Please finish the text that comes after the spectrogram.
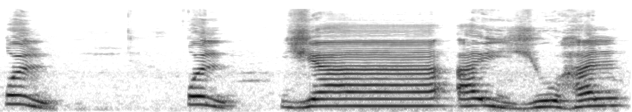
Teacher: قاف جو ہے اس کو ہم موٹا کر کے پڑھتے ہیں، حروف مستعلیہ میں سے ہے، اس کو آپ قل نہیں پڑھیں گے، اس کو آپ پڑھیں گے قل، قل یا ایہا۔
